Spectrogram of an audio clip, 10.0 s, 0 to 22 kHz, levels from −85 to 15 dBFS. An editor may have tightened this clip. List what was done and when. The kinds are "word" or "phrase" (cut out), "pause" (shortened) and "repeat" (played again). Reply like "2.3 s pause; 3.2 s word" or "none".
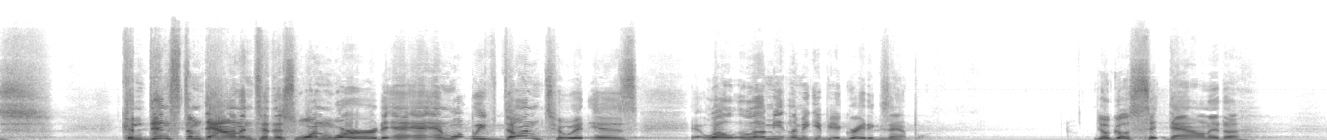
none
